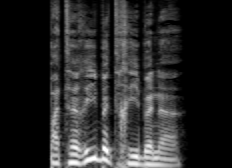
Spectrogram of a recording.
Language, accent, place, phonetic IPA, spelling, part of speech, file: German, Germany, Berlin, [batəˈʁiːbəˌtʁiːbənə], batteriebetriebene, adjective, De-batteriebetriebene.ogg
- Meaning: inflection of batteriebetrieben: 1. strong/mixed nominative/accusative feminine singular 2. strong nominative/accusative plural 3. weak nominative all-gender singular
